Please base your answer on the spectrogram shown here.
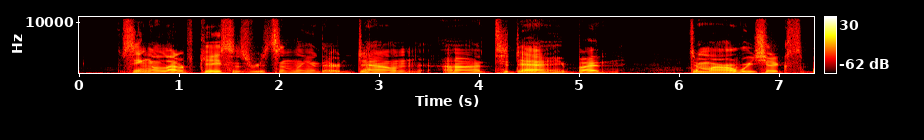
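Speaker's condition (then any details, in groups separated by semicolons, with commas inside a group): Multiple sclerosis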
